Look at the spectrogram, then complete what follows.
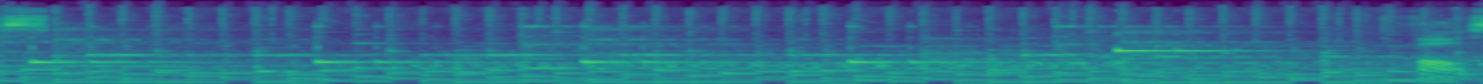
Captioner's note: timer beeping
